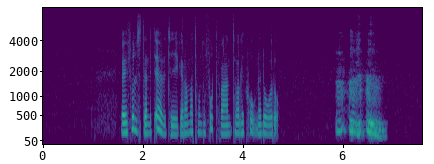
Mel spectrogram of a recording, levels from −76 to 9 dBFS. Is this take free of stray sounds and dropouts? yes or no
no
